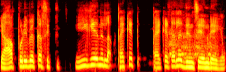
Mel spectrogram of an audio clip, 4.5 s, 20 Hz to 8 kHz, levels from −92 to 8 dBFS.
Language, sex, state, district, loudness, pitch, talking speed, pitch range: Kannada, male, Karnataka, Shimoga, -15 LUFS, 180 Hz, 170 wpm, 155-200 Hz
